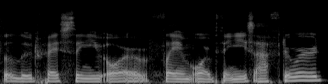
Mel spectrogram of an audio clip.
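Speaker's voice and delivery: ordinary talk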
